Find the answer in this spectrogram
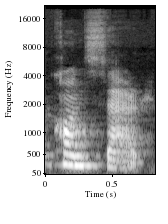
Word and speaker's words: concert: And second one, un concert. Un concert, a concert. You can hear when I pronounce these two words, I don't pronounce the letters D and T.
